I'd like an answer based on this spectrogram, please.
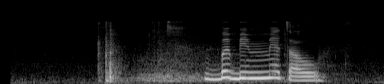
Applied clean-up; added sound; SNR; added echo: none; Sliding door; 12 dB; none.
